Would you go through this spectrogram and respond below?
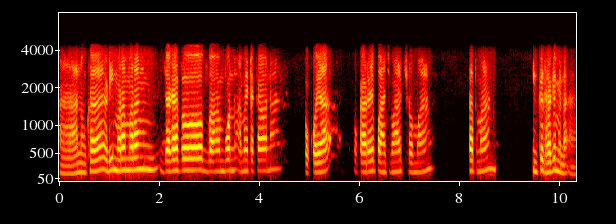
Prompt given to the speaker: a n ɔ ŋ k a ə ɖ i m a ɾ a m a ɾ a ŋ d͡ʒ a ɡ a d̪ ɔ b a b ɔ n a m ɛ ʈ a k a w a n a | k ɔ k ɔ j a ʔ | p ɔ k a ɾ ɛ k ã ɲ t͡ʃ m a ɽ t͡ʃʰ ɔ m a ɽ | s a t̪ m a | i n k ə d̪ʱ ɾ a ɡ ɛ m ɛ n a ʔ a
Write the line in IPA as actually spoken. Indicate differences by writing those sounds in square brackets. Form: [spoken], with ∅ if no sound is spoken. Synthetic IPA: a n ɔ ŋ k a ə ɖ i m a ɾ a m a ɾ a ŋ d͡ʒ a ɡ a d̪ ɔ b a b ɔ n a m ɛ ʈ a k a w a n a | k ɔ k ɔ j a ʔ | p ɔ k a ɾ ɛ [p] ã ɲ t͡ʃ m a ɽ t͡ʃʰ ɔ m a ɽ | s a t̪ m a | i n k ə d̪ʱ ɾ a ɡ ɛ m ɛ n a ʔ a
